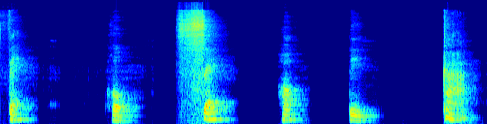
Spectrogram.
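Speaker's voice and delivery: each syllable said apart with clear pauses. Shown as a demonstration. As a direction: sound out the syllables one at a time. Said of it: "vai formar uma sílaba". (sílaba por sílaba, com pausas)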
